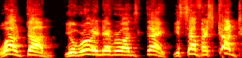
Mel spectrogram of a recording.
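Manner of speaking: put-on loud yelling. Retelling what a man shouted at the speaker, retelling a loud shout. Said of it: "really, really loudly".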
